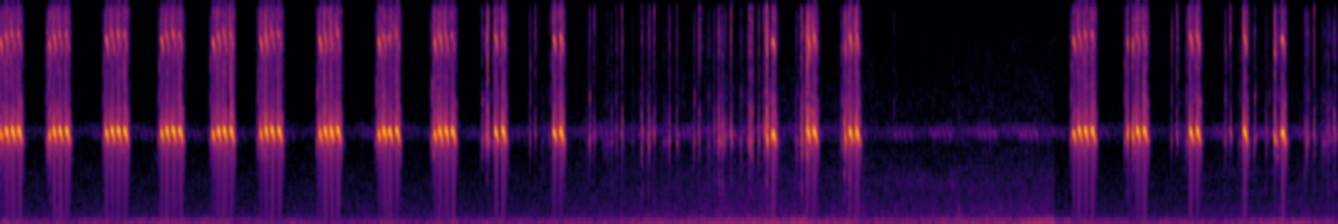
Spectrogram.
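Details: A cricket sings from a hole in the ground at night: regular high pulsed chirps for four seconds, then faint scattered clicks and soft low rustling before the chirping resumes near the end.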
